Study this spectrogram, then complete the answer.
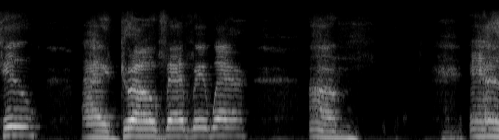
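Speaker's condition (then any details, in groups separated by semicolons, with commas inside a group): Spinocerebellar ataxia; slightly staccato speech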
